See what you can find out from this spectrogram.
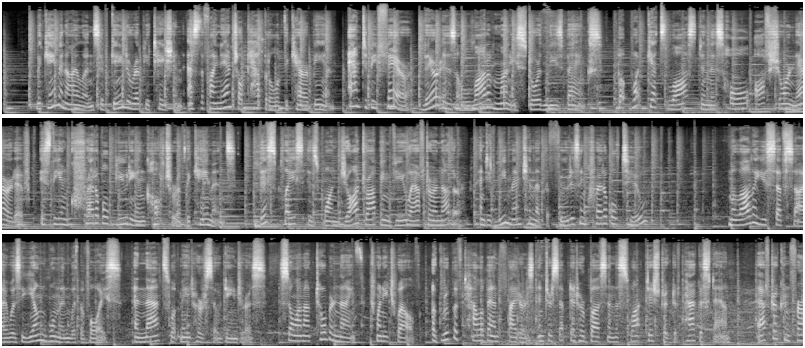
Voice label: Narration

